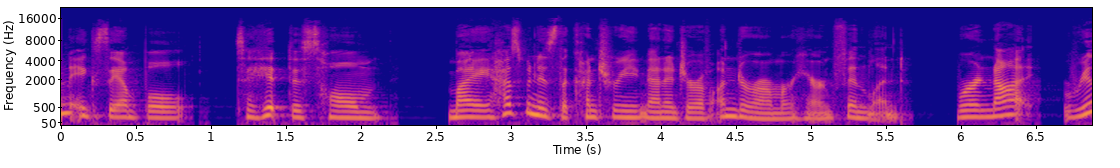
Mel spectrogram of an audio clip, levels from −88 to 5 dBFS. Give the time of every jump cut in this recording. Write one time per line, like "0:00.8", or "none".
0:05.8

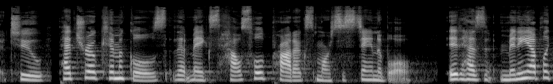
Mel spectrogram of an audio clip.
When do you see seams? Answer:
0:04.4

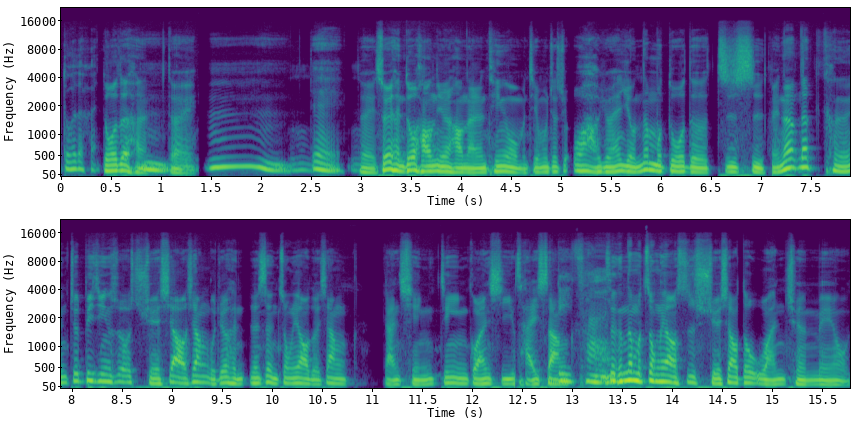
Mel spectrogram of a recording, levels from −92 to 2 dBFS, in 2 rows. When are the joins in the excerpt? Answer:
0:01.4
0:07.1
0:12.4

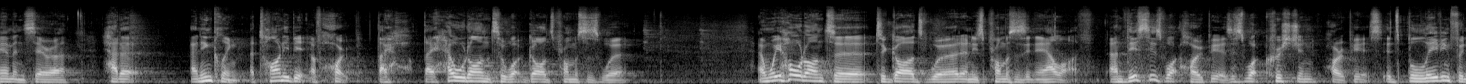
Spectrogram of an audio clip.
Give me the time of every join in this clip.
none

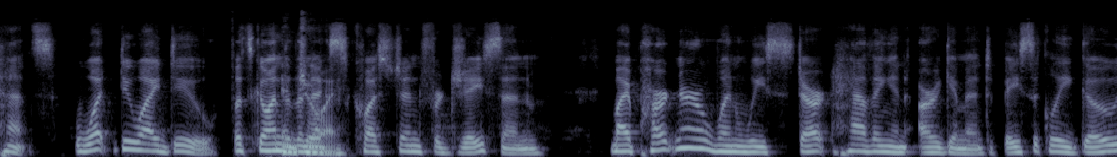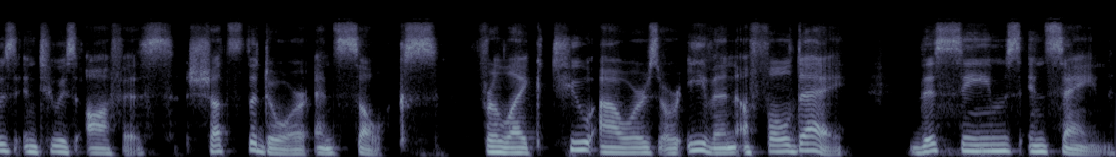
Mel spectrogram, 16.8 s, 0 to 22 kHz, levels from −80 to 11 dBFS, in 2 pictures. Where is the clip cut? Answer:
0:01.7

